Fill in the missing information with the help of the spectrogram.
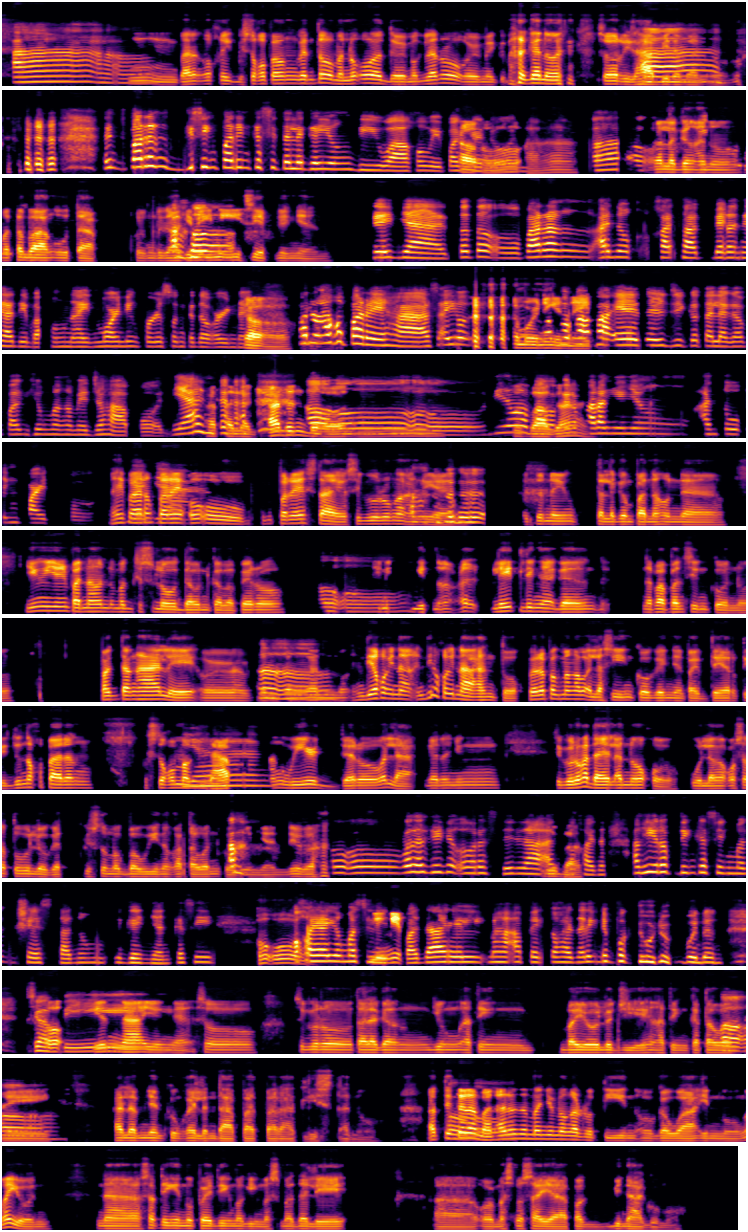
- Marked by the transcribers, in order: chuckle; laugh; laugh; chuckle; tapping; in English: "weird"; laughing while speaking: "yung pagtulog"; drawn out: "gabi"
- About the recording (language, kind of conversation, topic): Filipino, unstructured, Ano ang mga simpleng bagay na gusto mong baguhin sa araw-araw?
